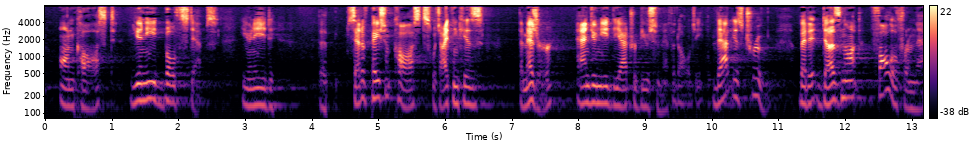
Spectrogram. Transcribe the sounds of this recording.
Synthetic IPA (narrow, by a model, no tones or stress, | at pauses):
ə̃nkʰɔstjɨnid̚boʊθstɛ̰ps | jɨnid̪̚ | ðɨ | sɛɾʌv̥pʰeɪʃɨ̃n̩kʰɔstswɨt͡ʃaɪθɪ̃ŋkɪz | ðɨmɛʒə˞ | ɨ̃njɨnid̪̚ðiæt͡ʃɹ̥ɨbjʉʃn̩mɛθɨɾɑ̰lˠəd͡ʒḭðɨɾɪz̥tʰɹ̥ʉ | b̥ʌɾɨt̚d̥ʌznət | fɑlˠoʊfɹʌ̃mðɨ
